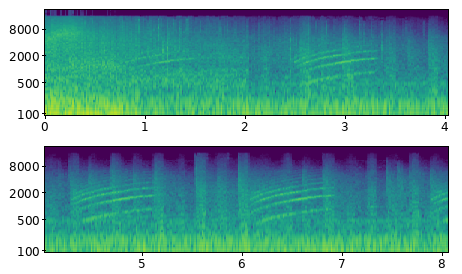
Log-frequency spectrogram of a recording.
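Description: Sound-effect explosion boom at the start, loudest in the first second, followed by a repeating rising alarm whoop about every two seconds with sharp crackling hits, over background music.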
